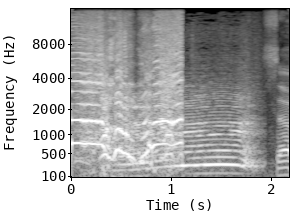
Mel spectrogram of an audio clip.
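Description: Voices for about a second, then a single low moo, held steady for under a second and falling in pitch as it ends.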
